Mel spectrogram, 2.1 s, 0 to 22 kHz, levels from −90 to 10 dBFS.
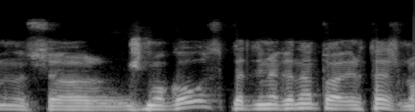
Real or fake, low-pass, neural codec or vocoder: real; 10.8 kHz; none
